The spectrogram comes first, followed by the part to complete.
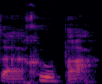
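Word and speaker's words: chuppah: the the jewish um it looks like it's spelled out chupa but um from what uh i recognize it it's pronounced hoopa and and so basically this hoopa is for the lack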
